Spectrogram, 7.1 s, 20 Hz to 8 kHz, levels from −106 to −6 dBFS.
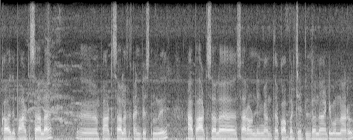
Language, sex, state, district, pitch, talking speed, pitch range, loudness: Telugu, male, Andhra Pradesh, Manyam, 105 Hz, 110 wpm, 100-110 Hz, -18 LUFS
